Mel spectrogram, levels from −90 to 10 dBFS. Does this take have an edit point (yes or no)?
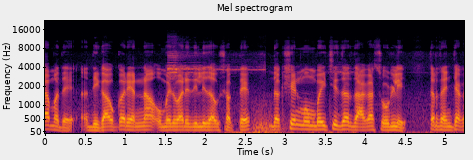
yes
